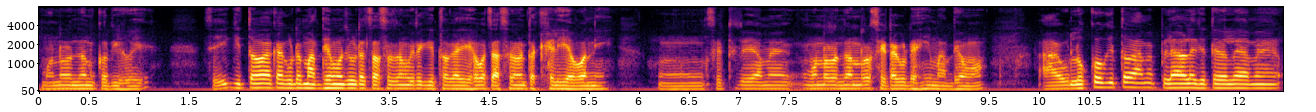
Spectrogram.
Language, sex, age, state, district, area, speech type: Odia, male, 45-60, Odisha, Kalahandi, rural, spontaneous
